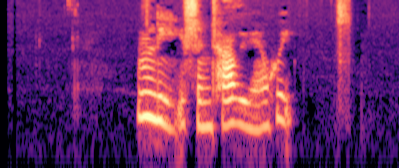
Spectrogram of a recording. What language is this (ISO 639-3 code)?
zho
